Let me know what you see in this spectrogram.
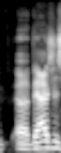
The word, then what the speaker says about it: Vajna: It's V-A-J-N-A, Vajna.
